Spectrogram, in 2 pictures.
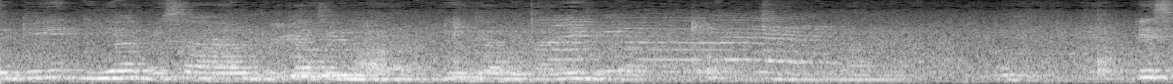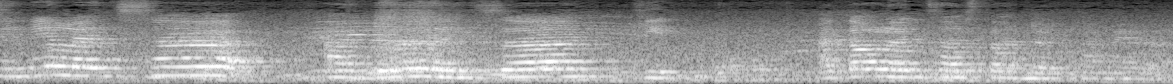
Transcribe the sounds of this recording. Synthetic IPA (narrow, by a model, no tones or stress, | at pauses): d͡ʒadidiabisabukad͡ʒəmadidabit̪anid͡ʒuɡa | a | disinilɛnsa | adalɛnsakit̪̚ | ʔat̪awlɛnsast̪andart̪̚kameɾa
